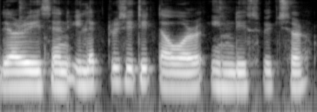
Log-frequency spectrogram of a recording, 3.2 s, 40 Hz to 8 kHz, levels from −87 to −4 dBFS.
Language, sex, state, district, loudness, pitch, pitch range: English, male, Assam, Kamrup Metropolitan, -15 LUFS, 135 Hz, 135-145 Hz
